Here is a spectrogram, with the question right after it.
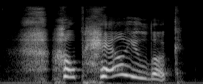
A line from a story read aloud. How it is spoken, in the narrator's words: cried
